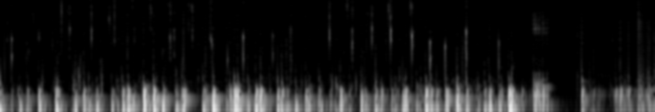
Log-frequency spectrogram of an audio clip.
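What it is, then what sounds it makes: Metal mesh microphone grille tapped and scratched with nails. Long pink acrylic nails tap and scratch the hollow black metal mesh grille and upper body of a blue studio microphone. Rapid, close-miked taps produce dull, bassy thumps mixed with short scratchy rasps. A brief silence falls near the end before the tapping resumes.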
